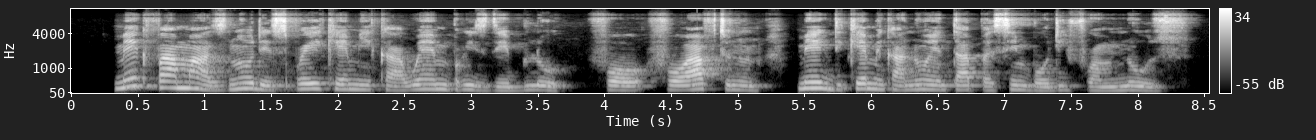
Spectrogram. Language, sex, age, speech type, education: Nigerian Pidgin, female, 15-29, spontaneous, tertiary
